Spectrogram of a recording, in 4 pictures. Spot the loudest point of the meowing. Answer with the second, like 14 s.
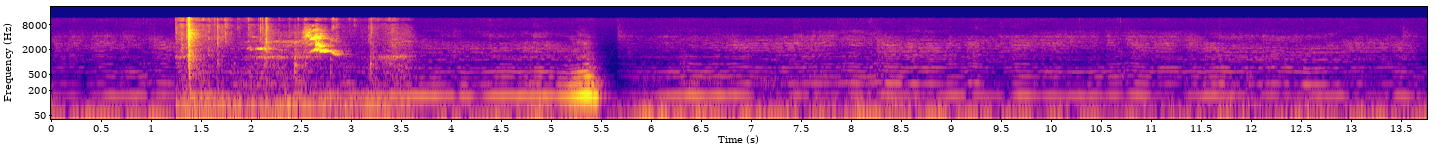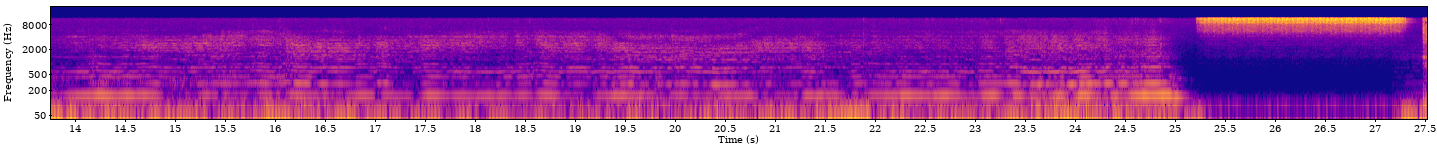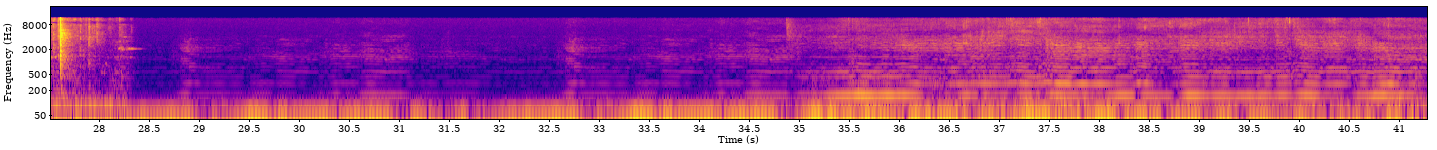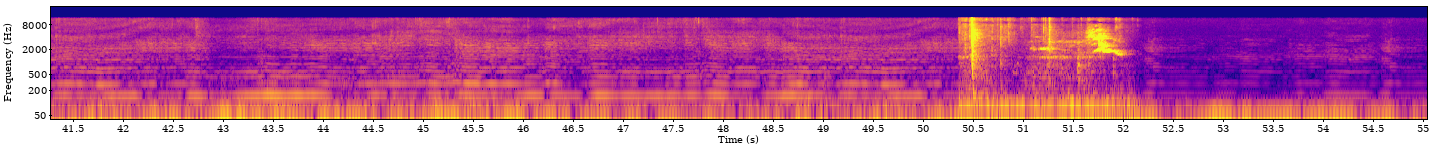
52 s.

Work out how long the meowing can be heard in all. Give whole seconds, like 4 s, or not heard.
5 s.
